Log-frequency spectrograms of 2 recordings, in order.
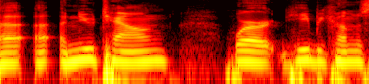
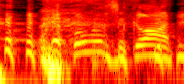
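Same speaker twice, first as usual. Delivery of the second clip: laughing; 6 semitones higher, 5 dB louder, much slower than usual. Real, not acted. Laughing at the house vanishing.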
